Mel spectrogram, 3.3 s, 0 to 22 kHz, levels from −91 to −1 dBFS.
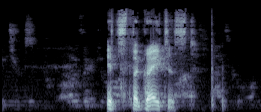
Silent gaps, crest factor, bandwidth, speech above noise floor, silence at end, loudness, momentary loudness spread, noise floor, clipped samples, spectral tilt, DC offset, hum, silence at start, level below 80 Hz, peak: none; 22 dB; 16 kHz; 36 dB; 0.6 s; -19 LUFS; 15 LU; -56 dBFS; under 0.1%; -2 dB/octave; under 0.1%; none; 1.35 s; -62 dBFS; 0 dBFS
